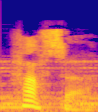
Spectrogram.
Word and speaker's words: casa: The hard gara U sound, as in casa, house, is often aspirated, coming out as a soft, breathy H sound, almost like hassa.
